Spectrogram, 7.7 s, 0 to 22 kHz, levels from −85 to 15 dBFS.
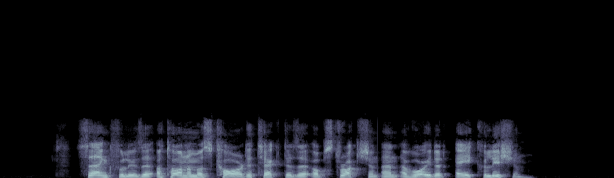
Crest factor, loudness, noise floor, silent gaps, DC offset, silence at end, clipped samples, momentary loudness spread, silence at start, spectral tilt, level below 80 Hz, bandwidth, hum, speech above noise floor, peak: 16 dB; -17 LUFS; -86 dBFS; none; under 0.1%; 1.1 s; under 0.1%; 5 LU; 1 s; -4 dB/octave; -60 dBFS; 7.6 kHz; none; 69 dB; -2 dBFS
